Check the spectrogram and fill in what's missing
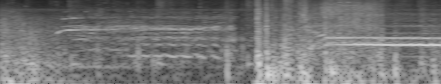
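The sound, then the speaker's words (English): A horse whinnies loudly as it collapses onto its rider, a long shrill cry broken by a brief heavy thump, then a second high whinny follows. No one speaks. “Some of the men managed to get the horse off of the wounded man's leg.”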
